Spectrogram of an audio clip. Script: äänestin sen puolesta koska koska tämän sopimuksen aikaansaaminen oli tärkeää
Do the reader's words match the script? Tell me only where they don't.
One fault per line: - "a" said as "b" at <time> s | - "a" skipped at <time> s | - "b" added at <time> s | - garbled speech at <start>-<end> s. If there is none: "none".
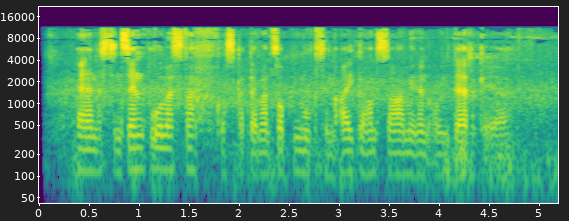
- "koska" skipped at 2.0 s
